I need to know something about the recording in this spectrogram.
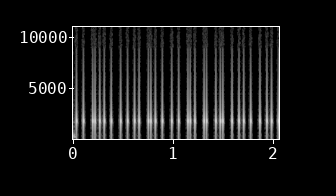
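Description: Rapid keyboard typing-click sound effect, about ten short taps a second, as a text message is being typed in a chat app.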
